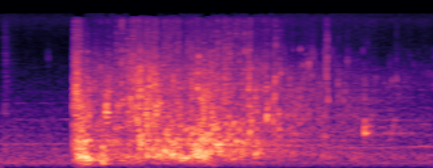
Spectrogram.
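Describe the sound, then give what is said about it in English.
A sudden heavy splash as a horse leaps from the high battlement of a fort and plunges into a river, followed by a couple of seconds of churning, sloshing water that slowly settles. Loud, with no voices. “When Bidhi Chand lifted the reins, he leaped over the high battlement of the fort and plunged into the river with a great splash.”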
